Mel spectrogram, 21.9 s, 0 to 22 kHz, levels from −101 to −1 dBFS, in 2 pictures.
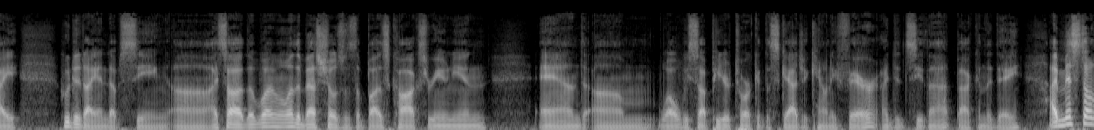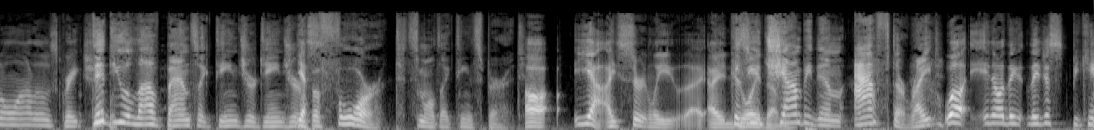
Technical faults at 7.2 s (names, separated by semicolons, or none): none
